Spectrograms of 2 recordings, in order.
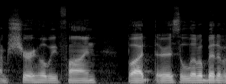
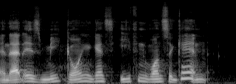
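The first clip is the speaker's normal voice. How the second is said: high voice crack, breaking mid-sentence; 5 semitones higher than usual. Previewing this week's matchup against Ethan, with a voice crack. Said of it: "a sicko voice crack".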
